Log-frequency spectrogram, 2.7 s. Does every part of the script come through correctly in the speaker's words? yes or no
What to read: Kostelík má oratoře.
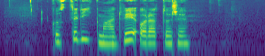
no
